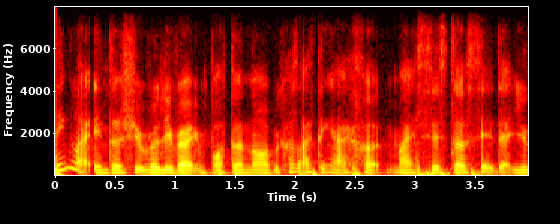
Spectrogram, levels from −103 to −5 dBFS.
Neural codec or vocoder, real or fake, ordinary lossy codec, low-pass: none; real; Opus, 16 kbps; 7.2 kHz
